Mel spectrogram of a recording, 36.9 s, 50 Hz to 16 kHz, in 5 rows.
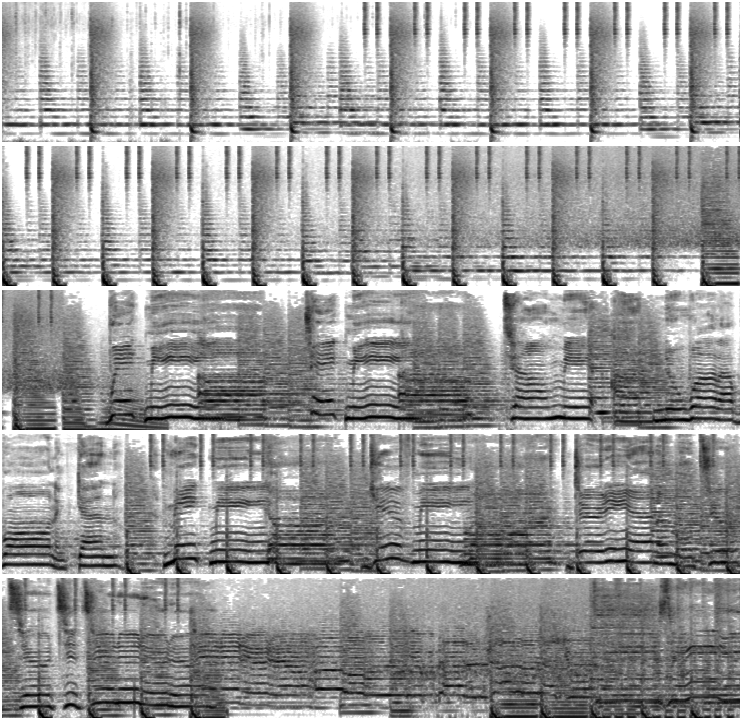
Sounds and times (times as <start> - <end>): Music: 0.0 - 36.9.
